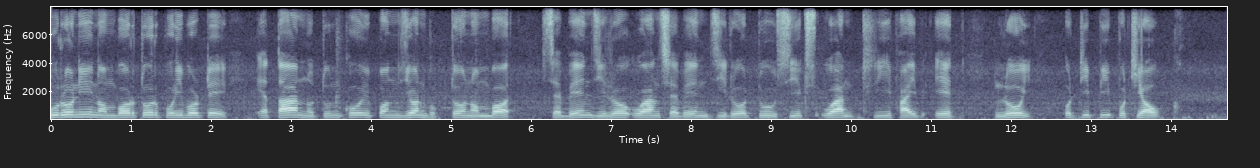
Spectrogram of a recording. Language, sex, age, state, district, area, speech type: Assamese, male, 18-30, Assam, Nalbari, rural, read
